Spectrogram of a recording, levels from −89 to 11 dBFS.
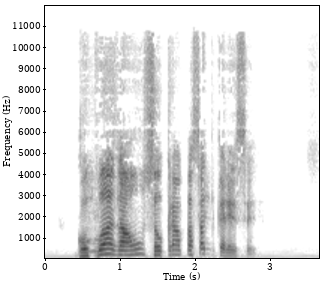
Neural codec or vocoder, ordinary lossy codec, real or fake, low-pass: codec, 32 kHz, 1.9 kbps, SNAC; MP3, 48 kbps; fake; 10.8 kHz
